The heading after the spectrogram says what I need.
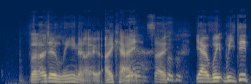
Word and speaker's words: Verdolino: as well just before we began oh that's pronounced verdolino verdolino okay so yeah we did just say before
